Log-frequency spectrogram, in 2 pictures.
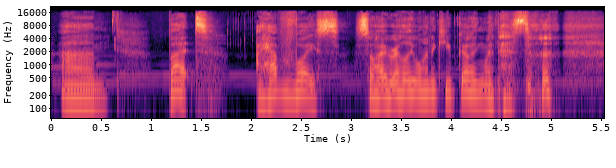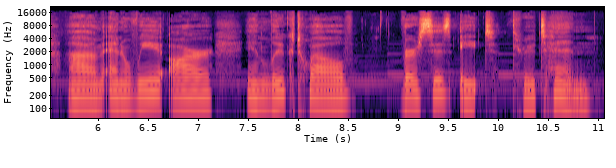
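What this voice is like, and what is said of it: Congested voice from a cold. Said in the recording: “if you hadn't already heard from my voice, I am battling a little bit of a winter cold here.”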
